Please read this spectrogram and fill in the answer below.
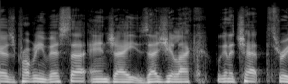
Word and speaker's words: Zazulak: Zazulak.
